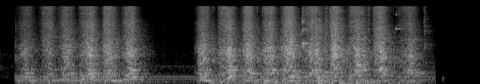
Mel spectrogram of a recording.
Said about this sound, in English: The other one is me with my hacksaw and a piece of wood.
